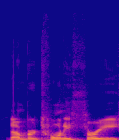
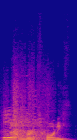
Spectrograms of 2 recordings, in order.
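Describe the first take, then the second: First: Louder. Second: Said in the usual way. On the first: Real, not acted. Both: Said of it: "That wasn't loud enough".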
